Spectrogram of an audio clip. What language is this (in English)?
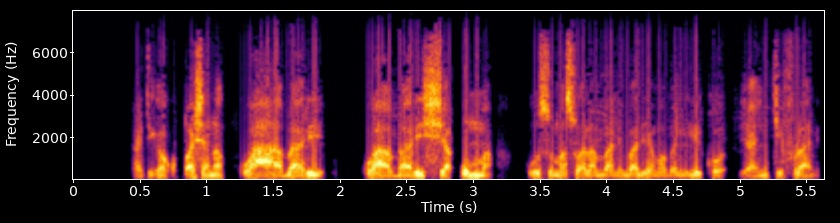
Swahili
